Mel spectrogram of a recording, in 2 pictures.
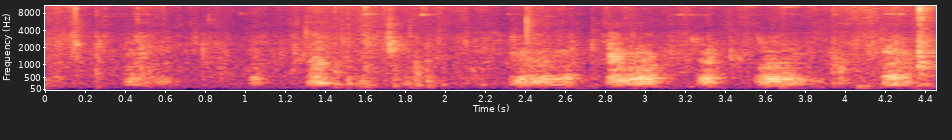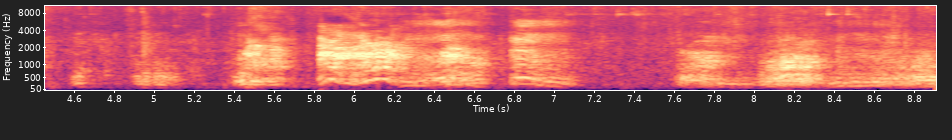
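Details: Puppy at play, producing short rough growling bursts with harmonic bands, irregular and closely spaced, some louder yelping peaks around the middle, in a fairly quiet indoor setting.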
